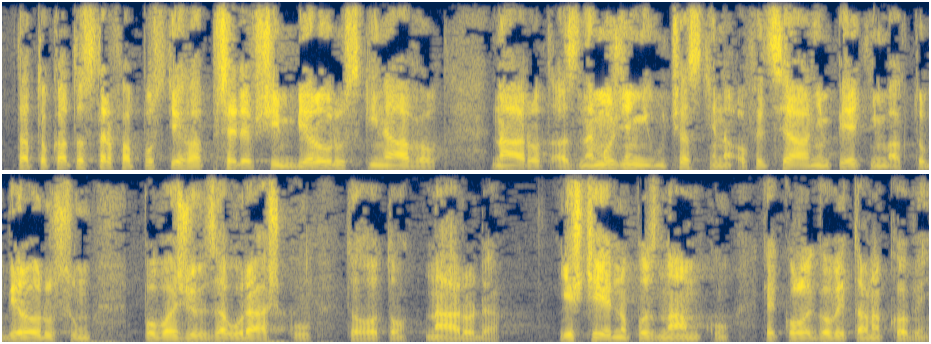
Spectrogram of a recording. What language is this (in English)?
Czech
